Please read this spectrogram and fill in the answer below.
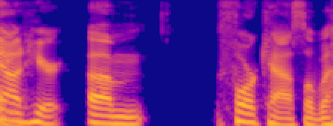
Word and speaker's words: forecastle: Or sometimes they spell it forecastle, but you still pronounce it forecastle.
